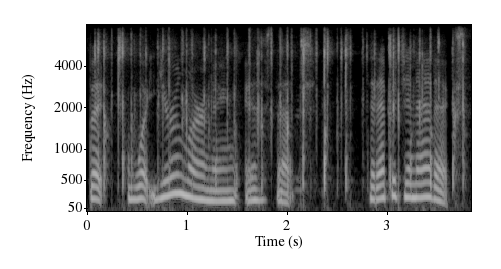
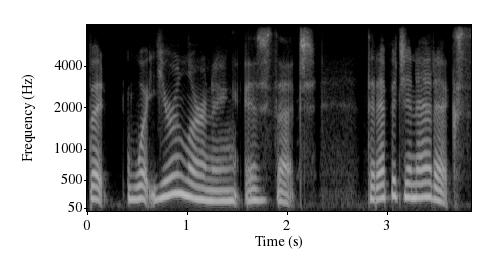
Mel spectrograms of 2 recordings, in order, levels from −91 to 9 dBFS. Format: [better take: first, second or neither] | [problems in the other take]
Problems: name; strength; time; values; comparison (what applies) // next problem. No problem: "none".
second | noise reduction (neural mask model RNNoise)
